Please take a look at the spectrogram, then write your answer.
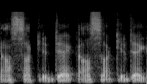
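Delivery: low whisper, pleading; hushed whispered offer; whispered junkie plea. Retold or imitated. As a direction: breathe it low and desperate. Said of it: "And he's like".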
